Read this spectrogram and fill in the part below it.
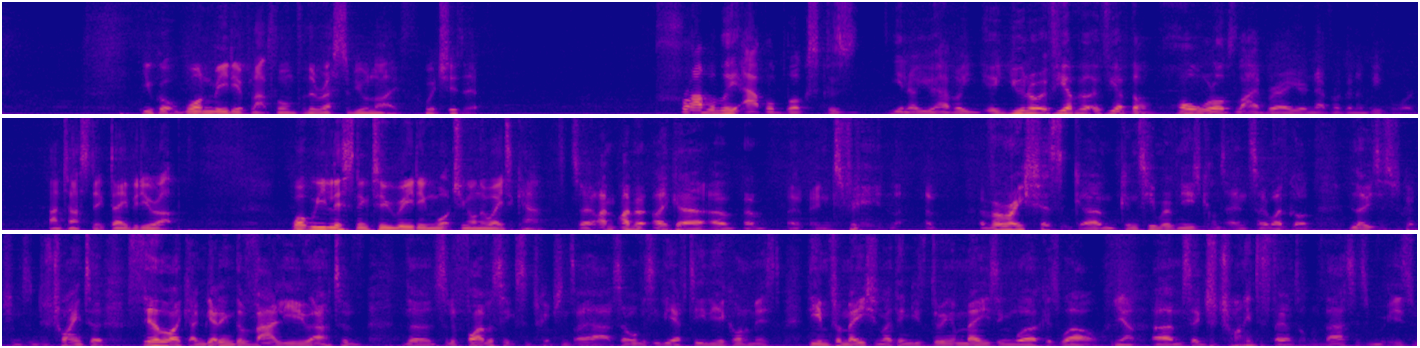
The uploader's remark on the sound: The Meaningful Media Podcast headed to La Croisette. Recorded to a live audience at the gorgeous and sustainable #HavasCafe. Cannes Lions 2022 Special.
